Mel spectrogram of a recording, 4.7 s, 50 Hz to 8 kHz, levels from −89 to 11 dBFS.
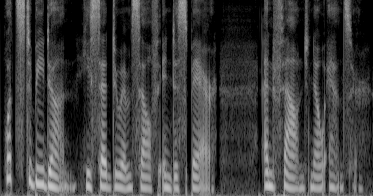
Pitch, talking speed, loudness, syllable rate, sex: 185 Hz, 180 wpm, -20 LUFS, 4.5 syllables/s, female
